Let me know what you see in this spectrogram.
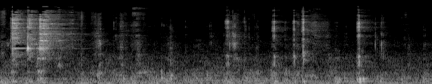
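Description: Crisp crunching of a fried lumpia wrapper being chewed, loudest in the first half second. Scattered light clicks and taps of a metal spoon against a glass dipping bowl follow.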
